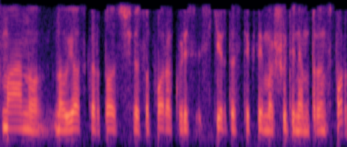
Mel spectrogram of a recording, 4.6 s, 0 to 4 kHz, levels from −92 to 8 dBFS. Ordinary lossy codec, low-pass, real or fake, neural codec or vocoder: MP3, 32 kbps; 3.6 kHz; real; none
